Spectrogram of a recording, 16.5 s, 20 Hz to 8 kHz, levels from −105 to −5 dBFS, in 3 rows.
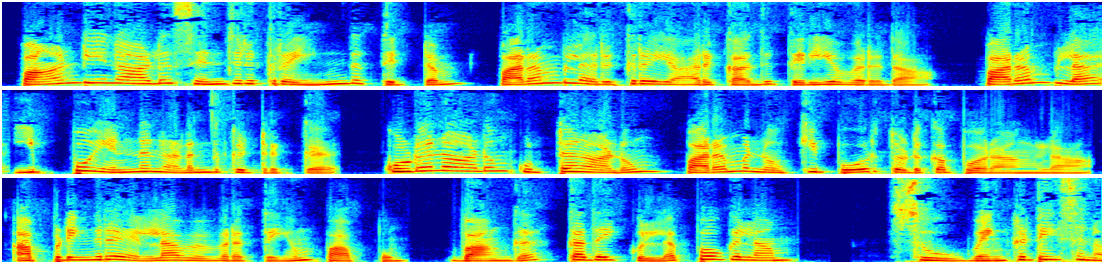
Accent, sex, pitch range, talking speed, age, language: native, female, 185-270 Hz, 90 wpm, 20-39, Tamil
